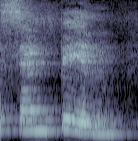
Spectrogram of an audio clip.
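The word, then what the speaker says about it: champagne: इसको पढ़ेंगे शैंपेन, शैंपेन, यहां सी एच को साफ पढ़ेंगे, शैंपेन।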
